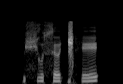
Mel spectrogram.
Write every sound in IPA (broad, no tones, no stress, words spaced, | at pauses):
ɕusəǁʰe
